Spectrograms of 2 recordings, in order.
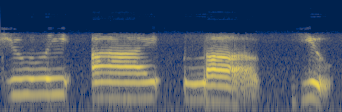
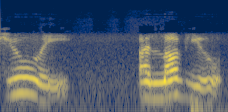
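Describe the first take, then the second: First: Tender voice. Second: Said in the usual way. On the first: Retold or imitated. The voice telling her in the night, slow and tender. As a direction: let each word linger like a gentle embrace. Quoting the voice she heard.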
